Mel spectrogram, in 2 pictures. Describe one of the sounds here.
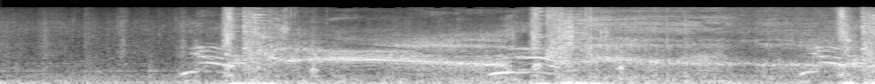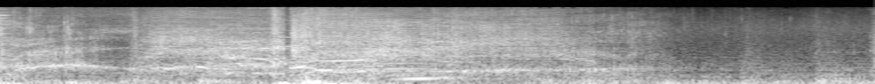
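A creature growls and snarls up close.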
